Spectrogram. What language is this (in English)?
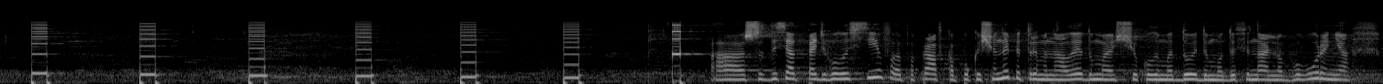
Ukrainian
